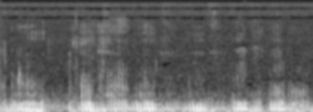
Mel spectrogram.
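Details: A big male Savannah cat, happy, purrs loudly, a deep rumbling throb that swells and fades with each breath.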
